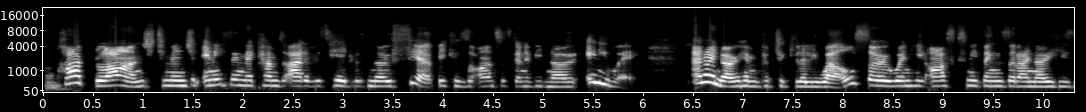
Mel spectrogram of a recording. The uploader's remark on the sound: As our Zoom call began.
